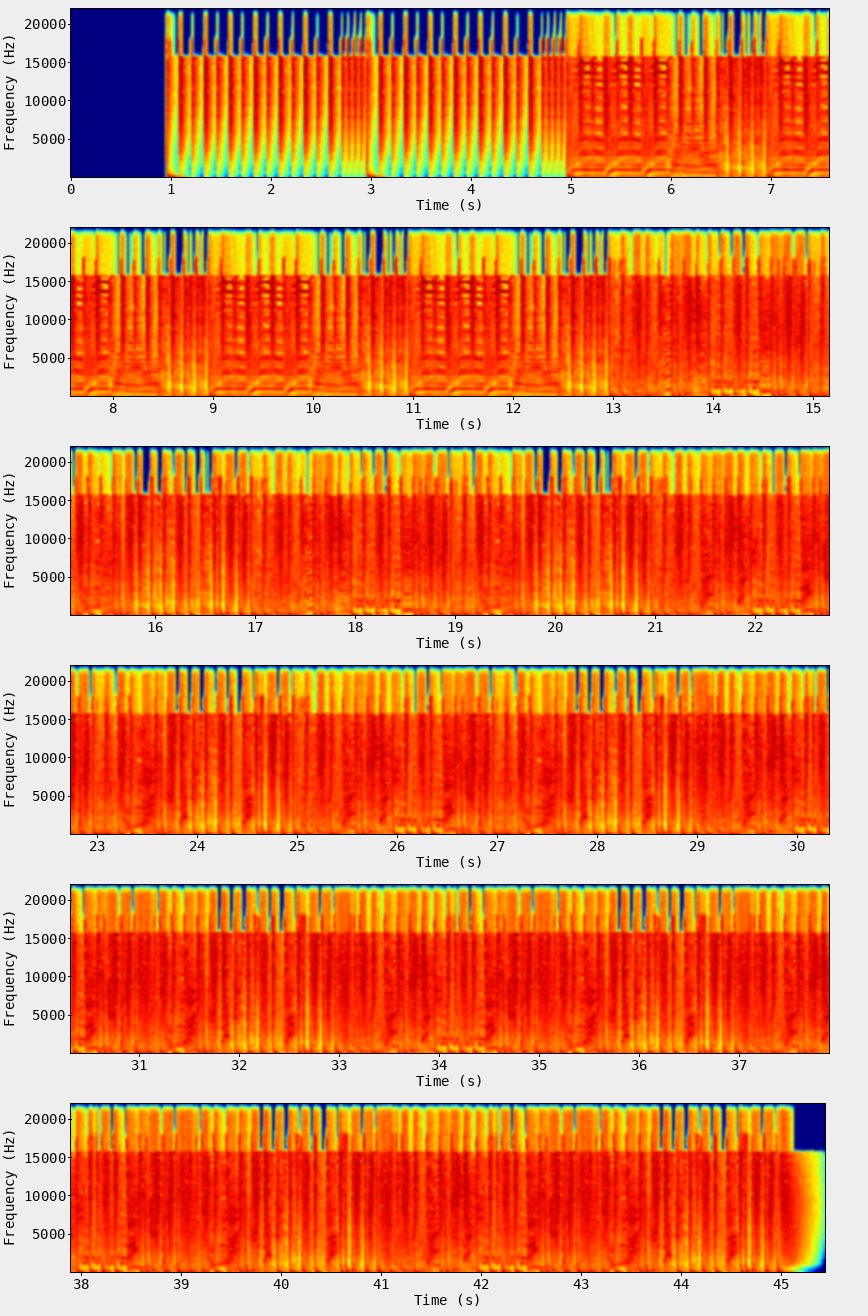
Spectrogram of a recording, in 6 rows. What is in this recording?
A short EDM Dubstep song that was created using Sony ACID Pro, Because the audio was originally over 1 minute long, I have separated it into two uploads, so if you want the full thing, you're going to have to attach Part Two onto the end of Part One yourself.
But it still sounds good on it's own
Epic tunes
Music, EDM, Fast-pace, Dubstep, Techno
